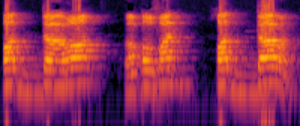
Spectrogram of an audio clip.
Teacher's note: قاف دال زبر قد، دال زبر د، قد، را زبر را، قدر، وقفن قدر۔ دیکھیے را کا زبر گر گیا، را ساکن رہا اور را موٹا پڑا جائے گا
